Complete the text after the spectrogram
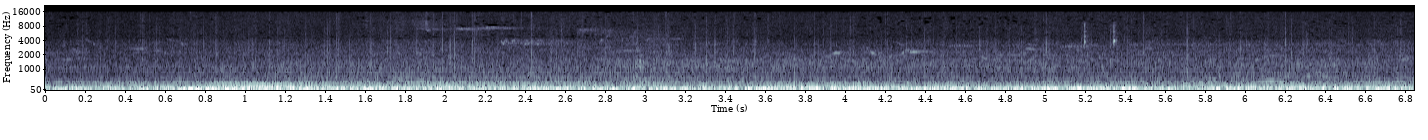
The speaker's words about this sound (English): I really like the sound of the rain on my umbrella. It's really a nice soft little sound.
